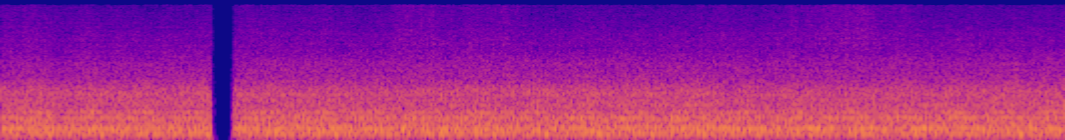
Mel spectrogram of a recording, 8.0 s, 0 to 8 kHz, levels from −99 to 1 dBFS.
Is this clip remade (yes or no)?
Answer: no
